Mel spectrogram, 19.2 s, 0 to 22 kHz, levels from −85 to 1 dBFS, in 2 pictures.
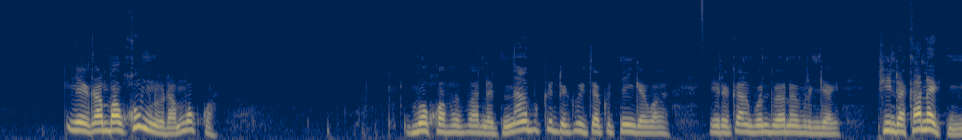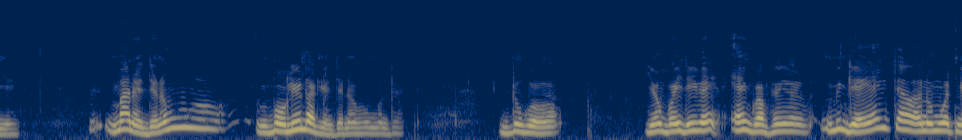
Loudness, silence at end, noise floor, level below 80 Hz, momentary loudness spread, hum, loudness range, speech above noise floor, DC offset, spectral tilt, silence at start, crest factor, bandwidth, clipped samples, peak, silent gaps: -28 LUFS; 0 s; -72 dBFS; -68 dBFS; 14 LU; none; 4 LU; 45 dB; under 0.1%; -10.5 dB/octave; 0.65 s; 18 dB; 6.6 kHz; under 0.1%; -10 dBFS; none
